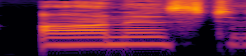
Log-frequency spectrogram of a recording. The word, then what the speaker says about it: honest: K is signed silent honest the H is silent and Castle the t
